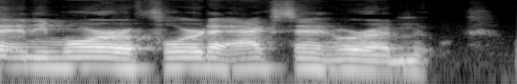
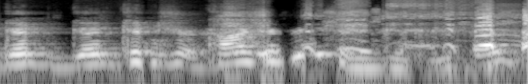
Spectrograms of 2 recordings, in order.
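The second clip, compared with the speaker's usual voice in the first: words breaking into high laughter; laughing; 9 semitones higher, slower than usual. Real, not acted. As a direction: tease the friend through laughter. Laughing at friend's fumble.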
